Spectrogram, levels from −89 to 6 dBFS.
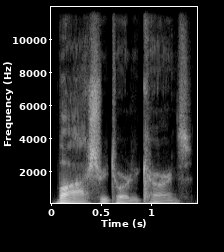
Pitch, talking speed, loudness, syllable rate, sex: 95 Hz, 125 wpm, -21 LUFS, 4.4 syllables/s, male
